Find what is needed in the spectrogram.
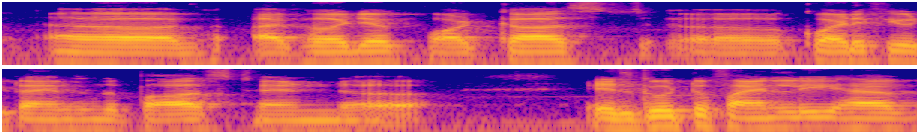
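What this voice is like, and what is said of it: Indian English accent. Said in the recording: “three Indian guys ... talk about the NBA in an Indian accent”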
